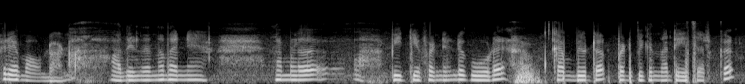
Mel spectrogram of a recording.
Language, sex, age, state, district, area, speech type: Malayalam, female, 30-45, Kerala, Idukki, rural, spontaneous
